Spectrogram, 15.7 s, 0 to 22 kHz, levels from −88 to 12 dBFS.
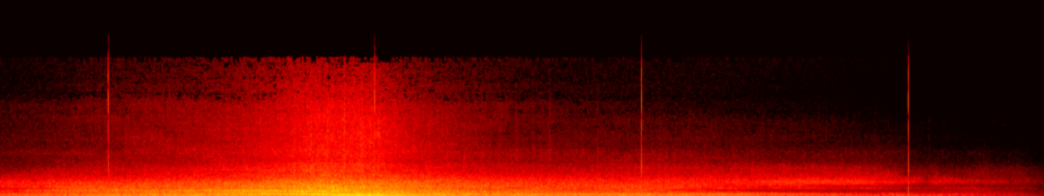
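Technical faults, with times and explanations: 1.62, 5.62, 9.62 and 13.62 s: file header played as audio. Each of these moments carries a sharp, loud click or snap that cuts through the surrounding sound regardless of what it is doing, recurring every 4 s like clockwork. The regular spacing points to the audio being assembled from 4-second WAV pieces whose headers were left in place, so a few dozen bytes of file metadata get played as raw samples at every join.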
